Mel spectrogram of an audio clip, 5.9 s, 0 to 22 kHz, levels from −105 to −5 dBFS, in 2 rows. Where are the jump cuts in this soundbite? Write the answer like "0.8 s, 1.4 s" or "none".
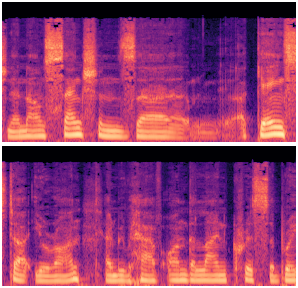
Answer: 3.9 s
